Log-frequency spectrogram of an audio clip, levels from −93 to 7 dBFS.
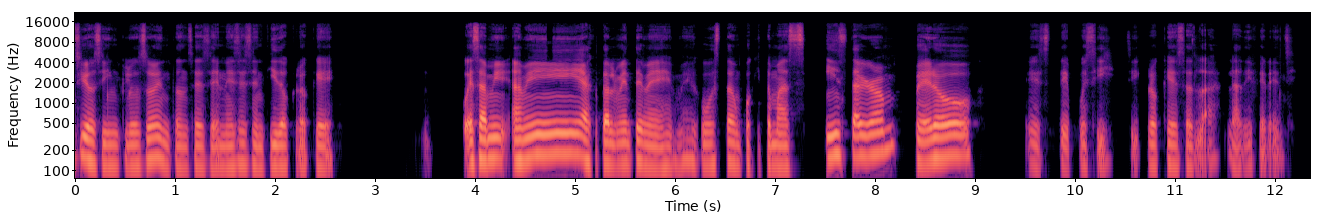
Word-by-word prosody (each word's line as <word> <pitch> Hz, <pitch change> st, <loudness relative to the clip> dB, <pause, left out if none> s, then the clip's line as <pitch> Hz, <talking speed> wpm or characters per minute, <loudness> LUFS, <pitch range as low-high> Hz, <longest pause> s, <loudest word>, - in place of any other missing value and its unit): anuncios 150 Hz, -5 st, +2 dB
incluso, 120 Hz, +3 st, -1 dB
entonces, 115 Hz, -4 st, -3 dB
en 115 Hz, +1 st, -3 dB
ese 120 Hz, +2 st, -4 dB
sentido 120 Hz, 0 st, -2 dB
creo -, -, -5 dB
que 115 Hz, -1 st, -2 dB, 1.3 s
pues 130 Hz, -, +3 dB
a 145 Hz, -, +8 dB
mí 155 Hz, +1 st, +2 dB
a 145 Hz, -, +4 dB
mí 175 Hz, +3 st, +4 dB
actualmente 130 Hz, -2 st, +2 dB
me 115 Hz, -1 st, -1 dB
me 135 Hz, +3 st, -8 dB
gusta 125 Hz, +2 st, -2 dB
un 120 Hz, -, -5 dB
poquito 120 Hz, -, -5 dB
más 115 Hz, -1 st, -1 dB, 0.2 s
Instagram, 175 Hz, +5 st, +2 dB, 0.2 s
pero, 155 Hz, +4 st, +4 dB, 0.5 s
este, -, -, -9 dB
pues -, -, -10 dB
sí 135 Hz, -, -11 dB
sí -, -, -14 dB
creo 120 Hz, -2 st, -2 dB
que 125 Hz, 0 st, -3 dB
esa 120 Hz, -, -4 dB
es -, -, -6 dB
la -, -, -8 dB
la -, -, -7 dB
diferencia. -, -, -12 dB
130 Hz, 160 wpm, -23 LUFS, 120-155 Hz, 1.3 s, a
